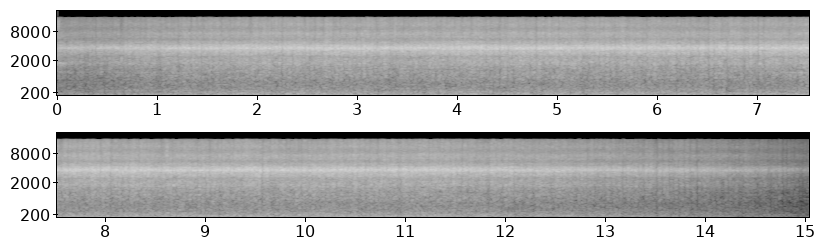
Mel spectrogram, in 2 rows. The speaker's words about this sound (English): It's 10 and a bit minutes long, and it ends with literally 6 full minutes of distorted noise. That's crackling, mental. Grinding, low frequency white noise. It is fucking mental.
